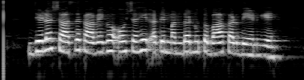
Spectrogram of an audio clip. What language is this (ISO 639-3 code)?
pan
